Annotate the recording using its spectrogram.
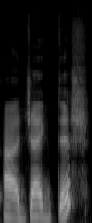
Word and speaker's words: Jagdish: But because my candidate's name is Jagdish. So, that's what it looks like. It's Jag and a dish. It's actually not incorrect to be saying a Jag.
